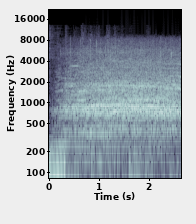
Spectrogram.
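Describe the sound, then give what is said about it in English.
A large crowd of thousands of supporters in Burma cheers and shouts continuously as pro-democracy leader Aung San Suu Kyi stands outside her home waving to them. It is a dense, loud roar of many voices with whoops rising above it, sustained without pause throughout. “That is the cheer of the crowd as Burmese dissident and pro-democracy leader Aung San Suu Kyi stood outside her home, waving to thousands of her supporters.”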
